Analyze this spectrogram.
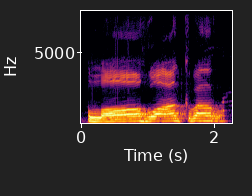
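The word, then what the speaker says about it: الله أكبر: Allahnya panjangnya berapa? Dua. Allahu Akbar. Sudah benar dua ya. Allahu Akbar. Dua. Samiallah liman hamidah. Dua. Allahu Akbar. Empat. Bahkan sampai enam itu mestinya Allah itu panjangnya kan dua dua.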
